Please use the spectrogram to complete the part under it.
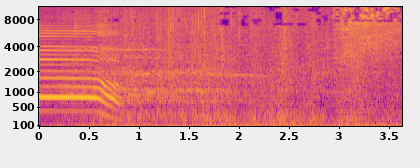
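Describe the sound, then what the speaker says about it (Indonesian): An esports arena crowd at a mobile legends match roars and cheers continuously, a broad, sustained wash of voices after a falling synth tone fades out at the start. "So MPL Arena, mana tepuk tangannya?"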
